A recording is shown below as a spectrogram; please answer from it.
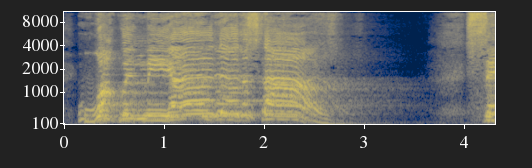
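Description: Several voices singing in harmony without instruments: a held chord, then a slide down in pitch together that fades away shortly before the end.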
